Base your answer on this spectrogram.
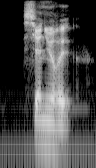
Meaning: to cyanate (treat or react with cyanide)
- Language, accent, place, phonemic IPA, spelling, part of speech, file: French, France, Lyon, /sja.ny.ʁe/, cyanurer, verb, LL-Q150 (fra)-cyanurer.wav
